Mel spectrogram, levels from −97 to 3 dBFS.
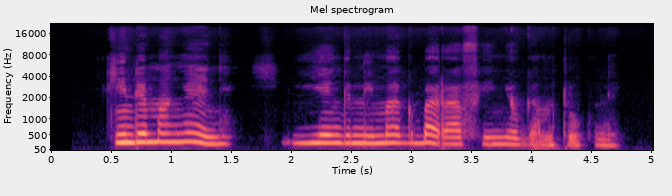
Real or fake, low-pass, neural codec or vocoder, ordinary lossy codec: fake; 19.8 kHz; vocoder, 44.1 kHz, 128 mel bands, Pupu-Vocoder; none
